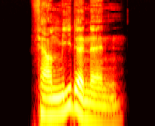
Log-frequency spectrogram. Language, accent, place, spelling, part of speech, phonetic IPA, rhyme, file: German, Germany, Berlin, vermiedenen, adjective, [fɛɐ̯ˈmiːdənən], -iːdənən, De-vermiedenen.ogg
- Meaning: inflection of vermieden: 1. strong genitive masculine/neuter singular 2. weak/mixed genitive/dative all-gender singular 3. strong/weak/mixed accusative masculine singular 4. strong dative plural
